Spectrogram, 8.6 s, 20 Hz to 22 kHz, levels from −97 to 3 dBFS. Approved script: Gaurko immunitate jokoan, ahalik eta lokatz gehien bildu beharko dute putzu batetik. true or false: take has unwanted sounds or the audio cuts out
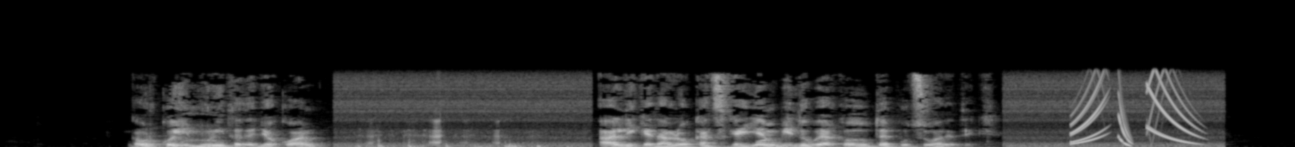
true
